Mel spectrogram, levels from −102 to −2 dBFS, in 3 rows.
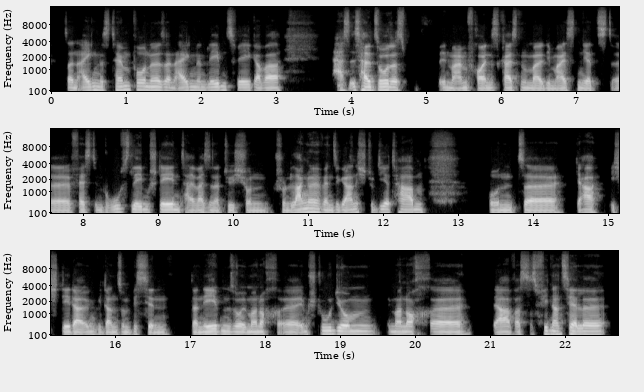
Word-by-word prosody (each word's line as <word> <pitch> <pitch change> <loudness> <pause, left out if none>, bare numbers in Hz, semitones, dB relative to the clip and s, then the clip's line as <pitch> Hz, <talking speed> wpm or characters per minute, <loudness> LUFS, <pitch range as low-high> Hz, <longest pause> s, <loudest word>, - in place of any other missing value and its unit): sein 95 -2 -2
eigenes 105 +1 -1
Tempo, 120 +1 0
ne, 110 -1 +3
seinen 100 -3 -1
eigenen 105 +2 -1
Lebensweg. 105 -1 -1
Aber, 95 0 +3 0.7
ha, - - 0
es 95 -2 -8
ist 110 +1 -3
halt 105 -2 +6
so, 110 +1 +5
dass 105 -2 +2 0.4
in 100 -2 -5
meinem 85 +1 -1
Freundeskreis 90 0 0
nun 95 -2 -4
mal 85 -1 +1
die 85 - -5
meisten 85 +2 -3
jetzt, 85 -2 -4
äh, 85 0 0
fest 95 +3 -5
im 90 0 -6
Berufsleben 100 +2 -1
stehen, 95 -1 +4
teilweise 85 0 -3
natürlich 85 +1 -5
schon 80 -2 -5
schon 85 -2 -6
lange, 110 +4 +4
wenn 90 -2 -1
sie 90 - -6
gar 90 0 +1
nicht 105 +1 -4
studiert 105 +2 -3
haben. 95 -2 0 0.8
Und, 90 -1 -2
äh, 85 -1 +4 0.3
ja, 95 -3 0
ich - - -12
stehe 95 - 0
da 90 -1 +4
irgendwie 90 0 -4
dann 85 +1 0
so 90 - -6
'n 85 -2 -3
bisschen 85 -2 -4 0.3
daneben, 95 +3 +3
so 95 -1 +2
immer 95 +1 +2
noch, 95 0 -2
äh, 90 -2 0
im 95 - -3
Studium. 105 -3 +1
Immer 95 0 0
noch, 95 -1 -1
äh, 95 -1 +3 0.4
ja, 95 +1 +2
was 90 0 -5
das 85 - -11
Finanzielle 105 -2 +3
95 Hz, 165 wpm, -25 LUFS, 90-100 Hz, 0.8 s, halt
